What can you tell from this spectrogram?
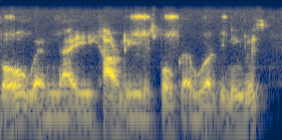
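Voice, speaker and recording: Fairly slow speech from a man with ordinary pitch variation and audible room echo. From Spain. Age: 50s. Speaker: English learner. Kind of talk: casual chat.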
